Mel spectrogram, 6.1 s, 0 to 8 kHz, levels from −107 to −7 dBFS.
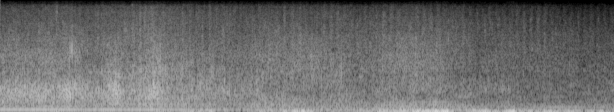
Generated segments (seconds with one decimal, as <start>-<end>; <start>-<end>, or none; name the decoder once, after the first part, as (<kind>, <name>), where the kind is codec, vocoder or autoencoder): none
